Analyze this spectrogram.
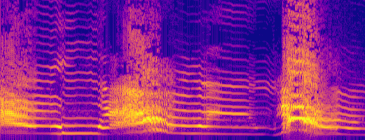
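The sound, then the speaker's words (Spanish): A big cat screams in pain as the small hairs beside its claws are pulled, a loud, drawn-out yowl that swells into two sharper shrieks, heard alone with no talking. “El gato grande empezó a gritar.”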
